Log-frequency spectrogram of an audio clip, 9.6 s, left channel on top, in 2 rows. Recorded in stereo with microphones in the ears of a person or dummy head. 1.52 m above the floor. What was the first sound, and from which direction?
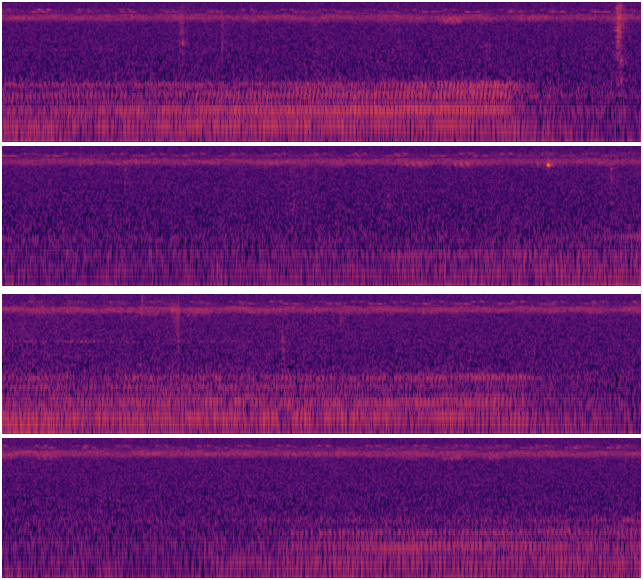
Only background noise.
